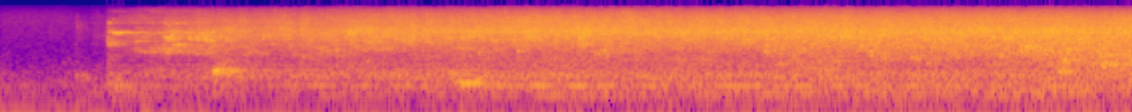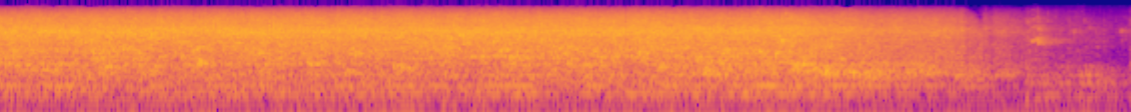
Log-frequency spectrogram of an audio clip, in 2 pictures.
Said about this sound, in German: ich lasse jetzt das Wasser ein, wenn Sie mich höflich darum bitten.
